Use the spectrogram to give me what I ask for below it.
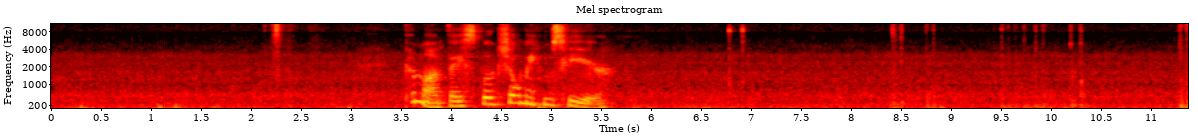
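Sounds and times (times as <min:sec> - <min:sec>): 
steady hiss: 0:00.0 - 0:11.3
speech: 0:03.6 - 0:05.6
typing on a computer keyboard: 0:09.5 - 0:10.4.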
